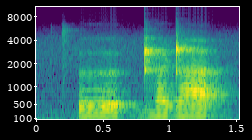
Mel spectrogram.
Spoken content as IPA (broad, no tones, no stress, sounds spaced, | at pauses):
t͡sʼ ɵ | ɖʱ ɐ ɖ a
